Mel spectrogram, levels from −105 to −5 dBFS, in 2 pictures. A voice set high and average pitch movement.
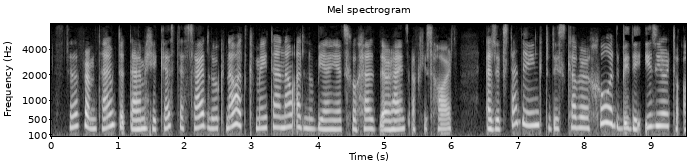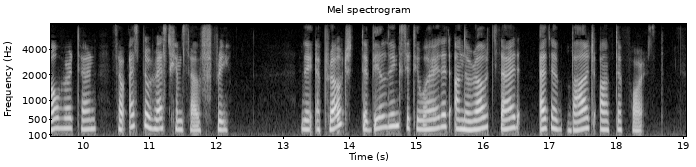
Yes: very high, 255 Hz; average, 3.5 semitones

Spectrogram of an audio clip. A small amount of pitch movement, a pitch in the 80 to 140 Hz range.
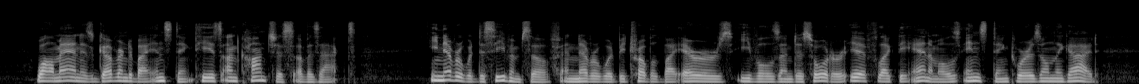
No: average, 3.7 semitones; low, 135 Hz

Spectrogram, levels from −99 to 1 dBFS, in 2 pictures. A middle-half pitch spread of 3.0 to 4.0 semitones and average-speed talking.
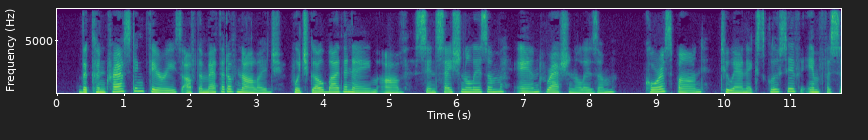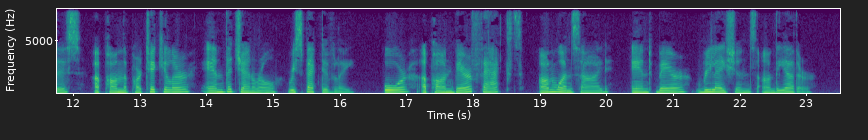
No: average, 3.4 semitones; slow, 105 wpm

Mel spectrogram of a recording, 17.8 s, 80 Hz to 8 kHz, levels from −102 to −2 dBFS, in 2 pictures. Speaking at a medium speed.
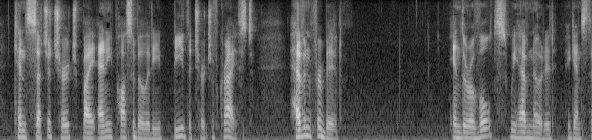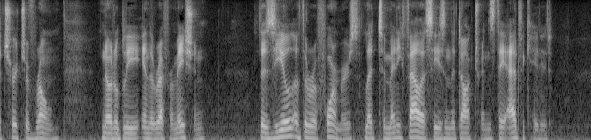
Yes: average, 150 wpm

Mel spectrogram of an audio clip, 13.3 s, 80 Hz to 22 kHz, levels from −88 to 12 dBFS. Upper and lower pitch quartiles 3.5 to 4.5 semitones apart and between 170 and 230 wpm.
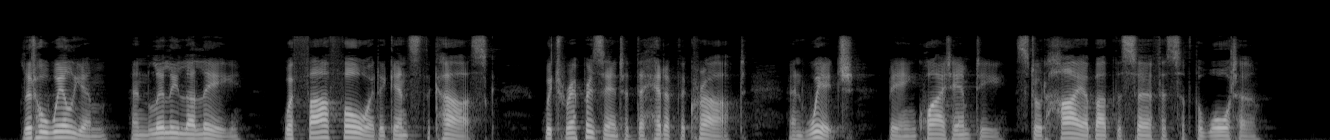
No: average, 4.2 semitones; average, 140 wpm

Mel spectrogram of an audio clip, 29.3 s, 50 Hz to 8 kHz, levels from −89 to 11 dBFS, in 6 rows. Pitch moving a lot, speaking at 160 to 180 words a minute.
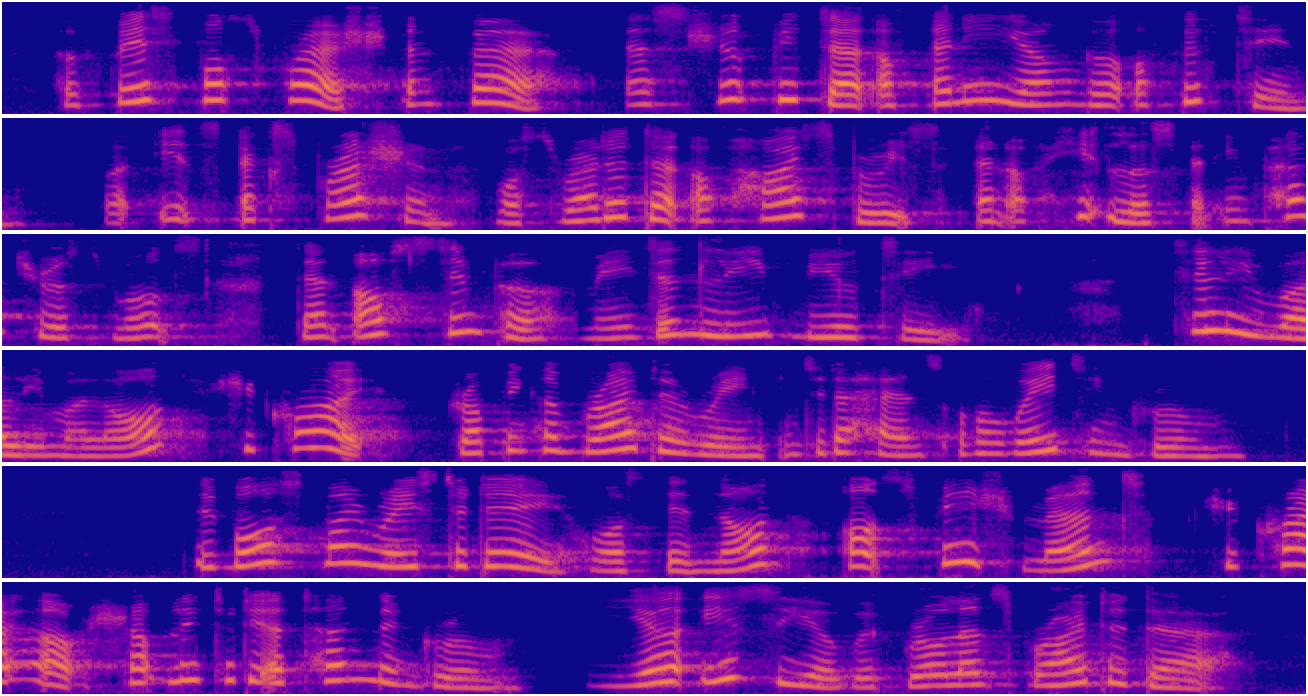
Yes: wide, 6.4 semitones; average, 165 wpm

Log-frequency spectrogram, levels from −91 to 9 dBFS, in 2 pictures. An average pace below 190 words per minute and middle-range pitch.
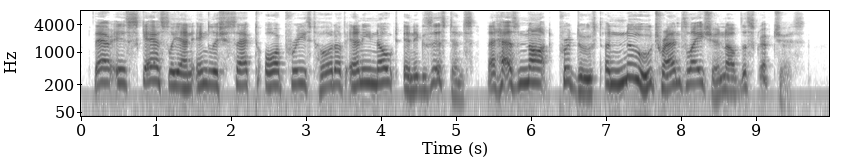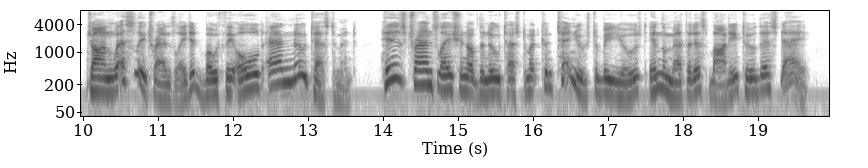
Yes: average, 145 wpm; medium, 170 Hz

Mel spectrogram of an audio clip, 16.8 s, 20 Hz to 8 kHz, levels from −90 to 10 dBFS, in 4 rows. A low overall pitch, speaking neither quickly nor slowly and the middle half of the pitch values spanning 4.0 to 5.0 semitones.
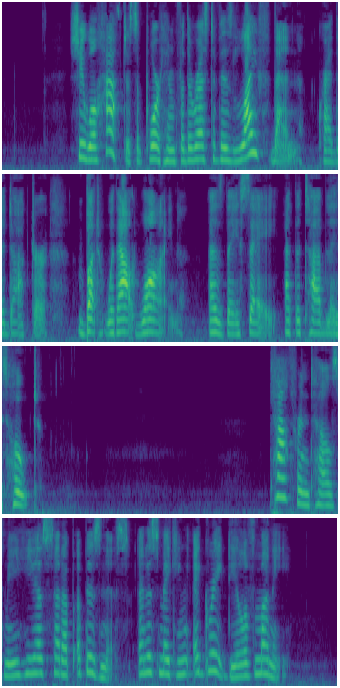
No: high, 220 Hz; average, 155 wpm; average, 4.4 semitones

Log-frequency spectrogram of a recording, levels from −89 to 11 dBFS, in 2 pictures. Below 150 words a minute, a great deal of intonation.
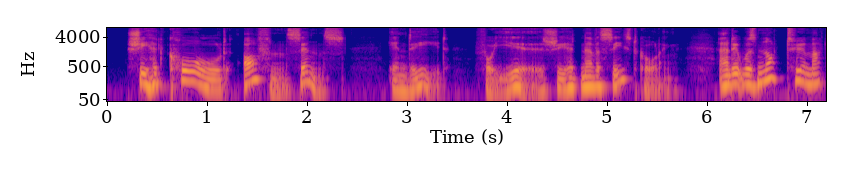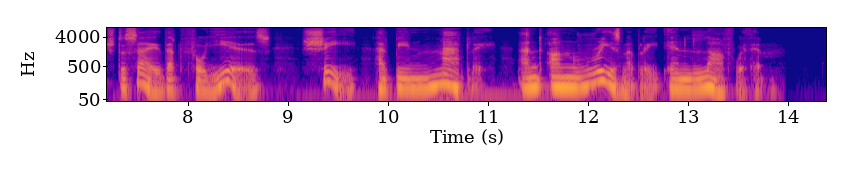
Yes: average, 140 wpm; wide, 6.3 semitones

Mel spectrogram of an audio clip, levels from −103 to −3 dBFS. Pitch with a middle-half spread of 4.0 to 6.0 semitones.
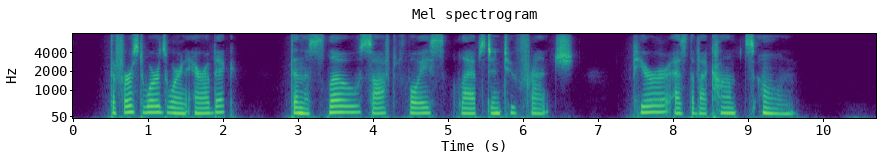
No: average, 2.8 semitones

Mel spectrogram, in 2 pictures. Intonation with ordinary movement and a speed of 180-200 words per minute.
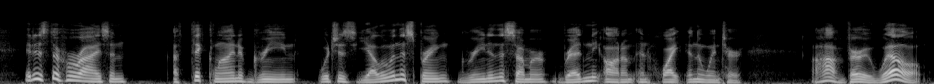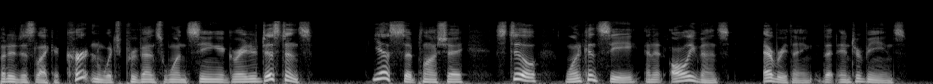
Yes: average, 4.4 semitones; average, 185 wpm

